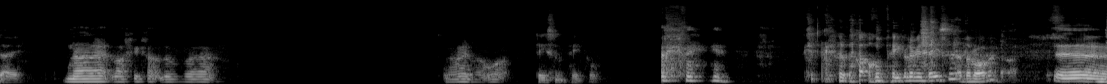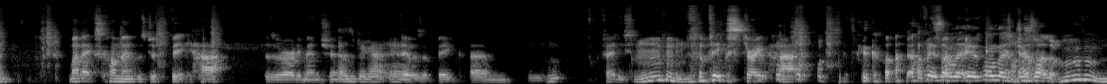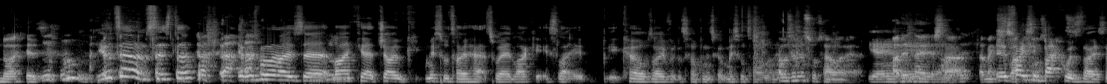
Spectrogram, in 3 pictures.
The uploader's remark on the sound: Apologies for the quality of the recording across these 3 episodes. The laptop had switched mic inputs.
